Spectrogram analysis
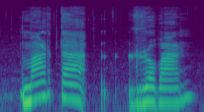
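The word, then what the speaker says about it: Marthe Robin: en un alma francesa marta roban se escribe robin pero decimos marta roban que murió en 1981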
